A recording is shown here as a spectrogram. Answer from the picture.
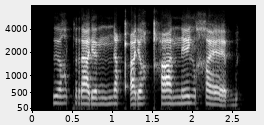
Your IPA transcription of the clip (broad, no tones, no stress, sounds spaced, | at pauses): ɨ ʁ p r a ɾʲ ɐ ŋ n i qʼ ɛ ɾʲ ɨ ʁ qʰ a n e lʲ χ ɛ b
